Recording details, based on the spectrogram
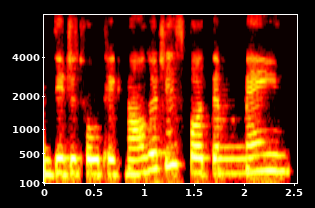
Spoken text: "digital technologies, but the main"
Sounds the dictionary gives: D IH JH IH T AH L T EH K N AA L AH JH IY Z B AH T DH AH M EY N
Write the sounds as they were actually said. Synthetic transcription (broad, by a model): D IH JH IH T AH L T EH K N AA L AH JH IY Z B AH T DH AH M EY N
